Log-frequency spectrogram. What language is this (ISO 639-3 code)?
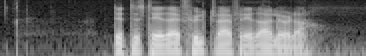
nor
